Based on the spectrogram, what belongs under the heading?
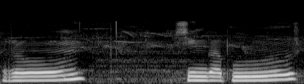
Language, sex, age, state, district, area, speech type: Nepali, female, 60+, West Bengal, Jalpaiguri, rural, spontaneous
